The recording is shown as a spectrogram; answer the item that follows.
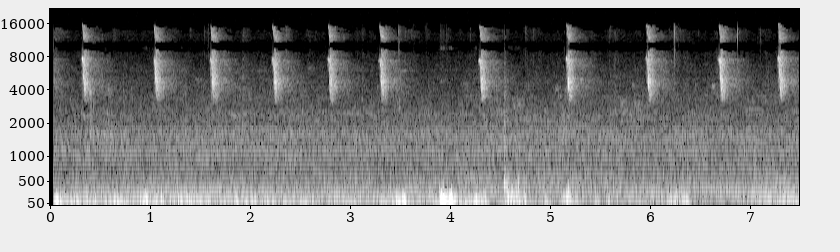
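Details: A noisy chipmunk gives sharp, very high chips in a steady series, roughly two or three each second, over a low outdoor rumble with a few soft knocks.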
